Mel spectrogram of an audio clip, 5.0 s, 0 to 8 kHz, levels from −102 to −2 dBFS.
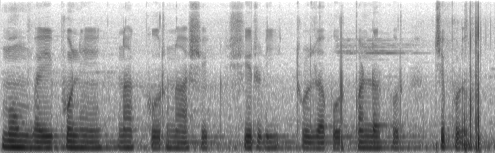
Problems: constant background noise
